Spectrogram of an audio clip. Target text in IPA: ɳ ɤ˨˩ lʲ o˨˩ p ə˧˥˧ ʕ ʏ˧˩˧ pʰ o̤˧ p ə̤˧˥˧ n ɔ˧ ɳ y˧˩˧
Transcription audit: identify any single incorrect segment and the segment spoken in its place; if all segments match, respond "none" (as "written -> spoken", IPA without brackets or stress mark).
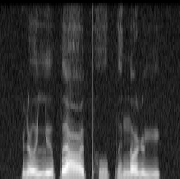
none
